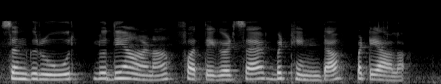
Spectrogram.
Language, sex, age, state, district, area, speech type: Punjabi, female, 18-30, Punjab, Rupnagar, rural, spontaneous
